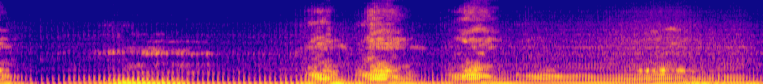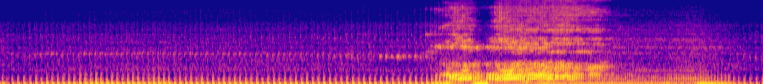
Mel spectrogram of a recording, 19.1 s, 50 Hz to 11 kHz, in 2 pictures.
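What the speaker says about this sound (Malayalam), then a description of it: "ഓ കൊള്ളാമല്ലേ, നമുക്ക് നോക്കാവേ എക്സോസിനോട്ട്." A TVS Apache RTR 160 4V motorcycle idles with a close, steady exhaust burble, then is blipped in sharp rising revs, first in a quick cluster of three and later in one longer burst.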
